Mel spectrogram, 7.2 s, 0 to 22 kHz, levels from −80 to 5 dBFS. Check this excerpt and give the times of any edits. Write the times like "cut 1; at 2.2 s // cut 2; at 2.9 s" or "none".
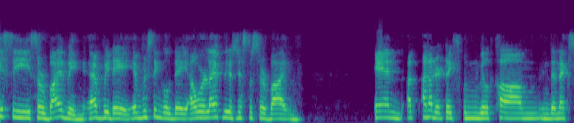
none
